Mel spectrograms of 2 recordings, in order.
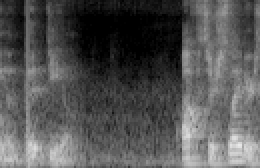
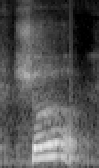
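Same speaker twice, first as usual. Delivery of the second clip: high-pitched snap; mock-angry high command; insistent retort; 14 semitones higher, 3 dB louder than usual. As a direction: cut them off, pitched high. Acted retort repeated.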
